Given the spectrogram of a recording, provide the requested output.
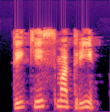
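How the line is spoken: Snorting. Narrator (Russian): хмыкнул Вик

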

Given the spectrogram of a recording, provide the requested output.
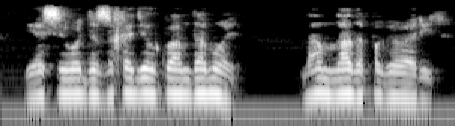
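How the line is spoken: Quiet speech. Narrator (Russian): он тихо сказал

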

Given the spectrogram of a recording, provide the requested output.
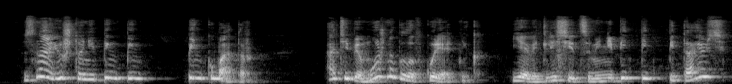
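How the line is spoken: Squeaky voice. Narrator (Russian): запищала Тутта Карлсон

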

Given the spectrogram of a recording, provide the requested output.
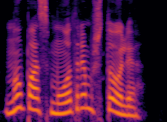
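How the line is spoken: Grumble. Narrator (Russian): проворчала Фран

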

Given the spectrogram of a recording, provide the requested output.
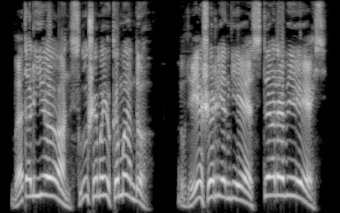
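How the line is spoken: Hoarse shout. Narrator (Russian): хриплым голосом прокричал Плетнев

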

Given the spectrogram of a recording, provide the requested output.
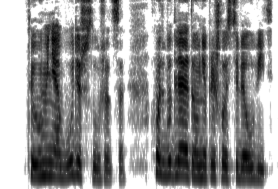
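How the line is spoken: Growled. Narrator (Russian): прорычал он

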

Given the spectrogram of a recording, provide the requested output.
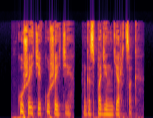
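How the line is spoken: Gentle, affectionate offer. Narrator (Russian): ласково предложил Родерик

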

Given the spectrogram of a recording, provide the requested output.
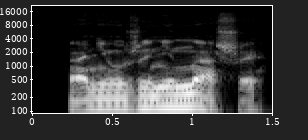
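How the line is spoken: Snorting. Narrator (Russian): фыркнул Кайл

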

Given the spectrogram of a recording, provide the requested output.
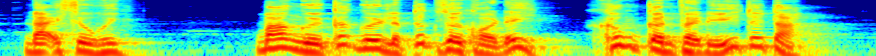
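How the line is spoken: Urgent shout. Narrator (Vietnamese): giọng điệu cấp bách la lên

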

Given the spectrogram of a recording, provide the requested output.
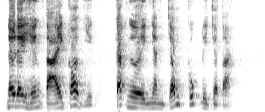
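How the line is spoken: Cold, impatient. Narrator (Vietnamese): Mỹ thiếu niên sớm đã hết kiên nhẫn, lạnh lùng hướng về phía sáu lão quái nhân nói

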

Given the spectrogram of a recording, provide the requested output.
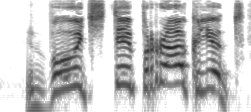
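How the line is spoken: Yelling. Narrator (Russian): завопил португалец

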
